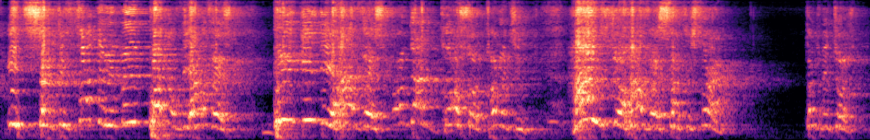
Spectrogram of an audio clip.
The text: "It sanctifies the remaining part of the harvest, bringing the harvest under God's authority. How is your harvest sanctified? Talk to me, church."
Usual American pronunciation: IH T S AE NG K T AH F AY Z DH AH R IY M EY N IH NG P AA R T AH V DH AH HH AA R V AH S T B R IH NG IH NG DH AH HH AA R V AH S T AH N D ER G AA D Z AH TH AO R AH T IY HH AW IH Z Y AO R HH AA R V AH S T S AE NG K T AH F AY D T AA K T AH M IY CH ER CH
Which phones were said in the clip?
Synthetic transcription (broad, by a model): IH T S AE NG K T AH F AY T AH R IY M EY IH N P AA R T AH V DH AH HH AA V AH S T B R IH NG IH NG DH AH HH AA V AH S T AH N D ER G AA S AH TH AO R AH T IY HH AW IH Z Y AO HH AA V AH S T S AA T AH F AY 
